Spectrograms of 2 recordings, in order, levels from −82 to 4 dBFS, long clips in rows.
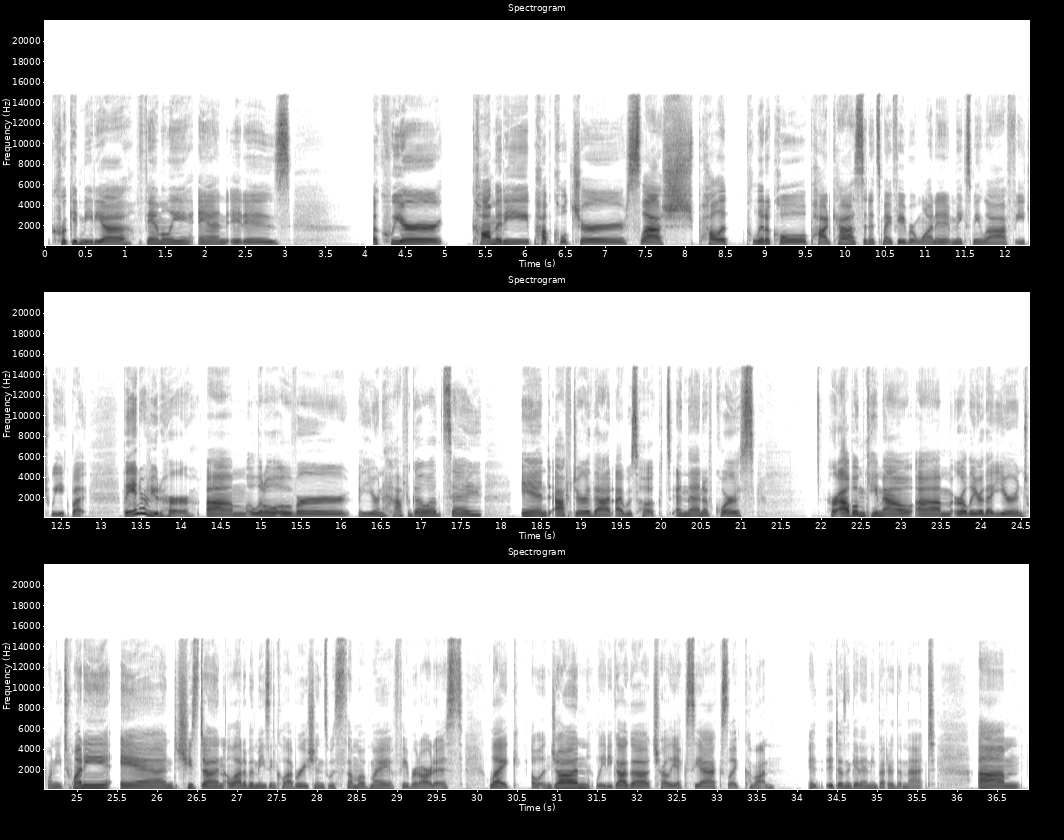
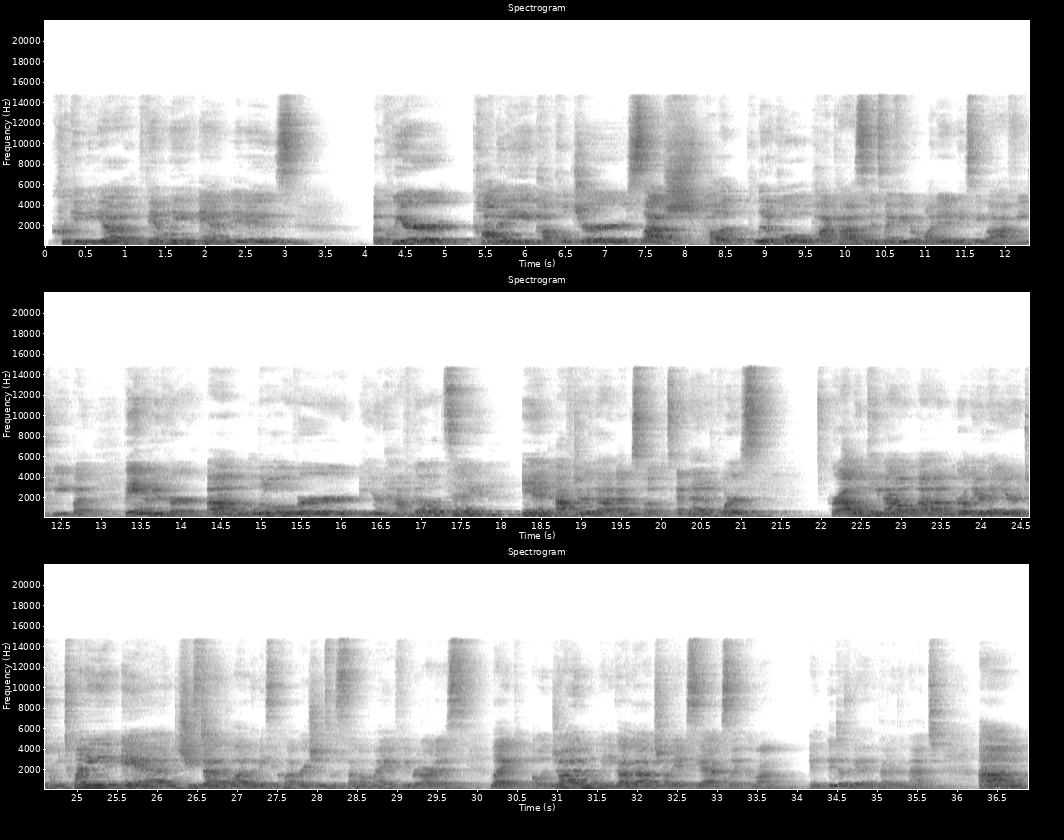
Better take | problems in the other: first | room echo; strong; dies away in 1.1 s // off-mic speech; far

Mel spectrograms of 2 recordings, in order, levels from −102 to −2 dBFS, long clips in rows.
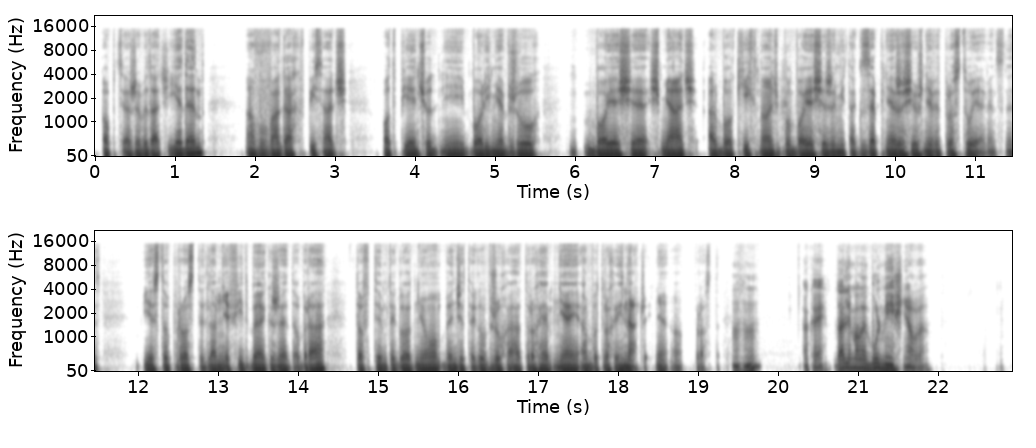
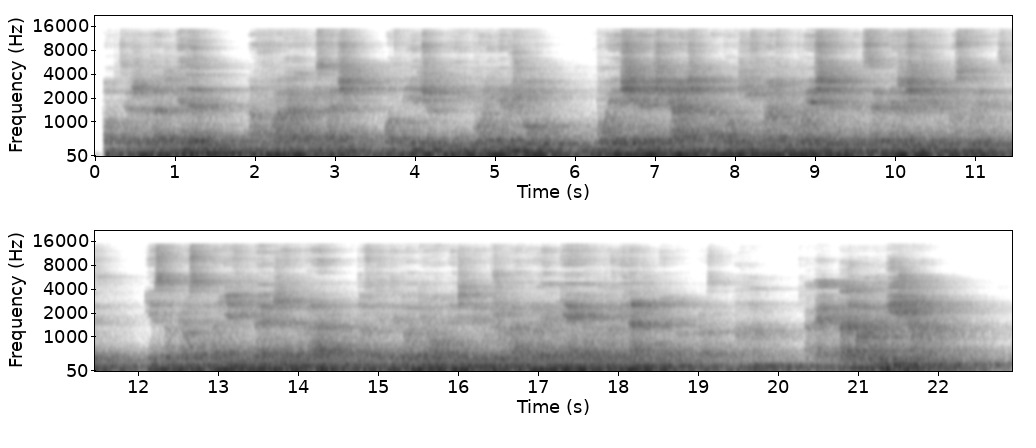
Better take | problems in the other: first | off-mic speech; far // room echo; strong; dies away in 2.6 s

